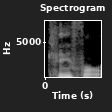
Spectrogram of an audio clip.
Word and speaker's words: kefir: Kefir, or kefir, as some people pronounce it, that is made with low sugar, not the ones that taste like milkshakes.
